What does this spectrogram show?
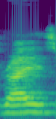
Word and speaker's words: Ra: name of the god the son God Ray or ra as I was taught to pronounce it and um he was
